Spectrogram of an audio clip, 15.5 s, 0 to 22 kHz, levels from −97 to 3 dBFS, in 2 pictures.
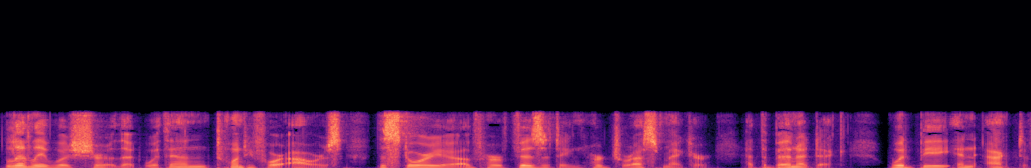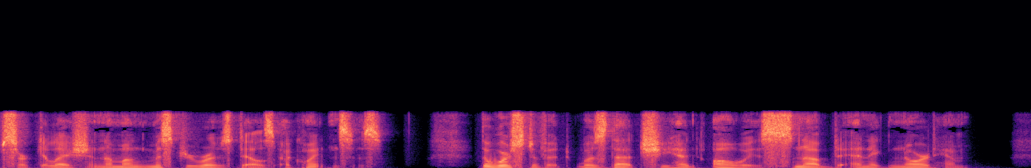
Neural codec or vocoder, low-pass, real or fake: none; 7.2 kHz; real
